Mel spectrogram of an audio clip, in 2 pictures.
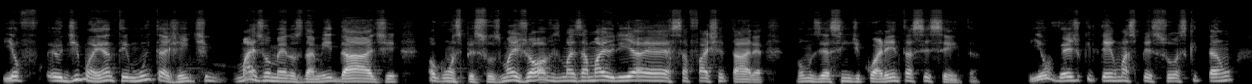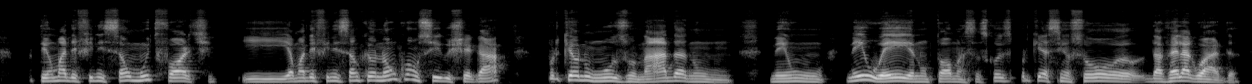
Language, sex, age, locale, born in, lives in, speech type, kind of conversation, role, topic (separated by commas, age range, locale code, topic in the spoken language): Portuguese, male, 50-54, pt-BR, Brazil, United States, conversation, advice, user, Como posso superar a ansiedade ao começar a fazer exercícios?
